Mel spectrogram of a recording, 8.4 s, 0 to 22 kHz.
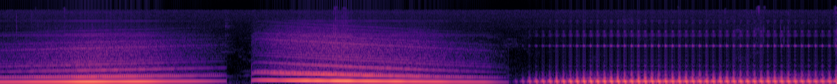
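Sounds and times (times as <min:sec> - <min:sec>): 
steady rapidly pulsing buzzy electronic tone: 0:00.0 - 0:08.3
synthetic rising electronic sweeps as car movement cues: 0:00.0 - 0:08.3.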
